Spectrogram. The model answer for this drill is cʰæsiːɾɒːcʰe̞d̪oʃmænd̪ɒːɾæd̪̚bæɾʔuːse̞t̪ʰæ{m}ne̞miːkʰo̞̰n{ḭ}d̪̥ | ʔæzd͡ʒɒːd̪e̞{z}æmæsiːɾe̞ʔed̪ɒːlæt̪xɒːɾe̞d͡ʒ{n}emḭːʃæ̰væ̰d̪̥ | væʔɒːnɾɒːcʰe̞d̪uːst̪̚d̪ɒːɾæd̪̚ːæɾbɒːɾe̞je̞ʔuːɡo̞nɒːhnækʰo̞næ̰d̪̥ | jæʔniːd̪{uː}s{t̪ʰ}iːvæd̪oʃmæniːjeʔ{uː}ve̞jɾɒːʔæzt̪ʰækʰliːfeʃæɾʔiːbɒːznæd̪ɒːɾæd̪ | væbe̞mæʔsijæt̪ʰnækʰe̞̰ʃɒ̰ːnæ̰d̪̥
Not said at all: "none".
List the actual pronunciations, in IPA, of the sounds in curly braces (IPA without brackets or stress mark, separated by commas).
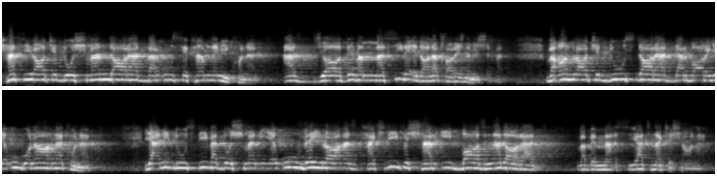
m, æ̰, v, n, uː, t̪, uː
